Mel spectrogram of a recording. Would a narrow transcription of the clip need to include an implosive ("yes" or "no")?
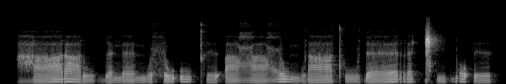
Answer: yes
